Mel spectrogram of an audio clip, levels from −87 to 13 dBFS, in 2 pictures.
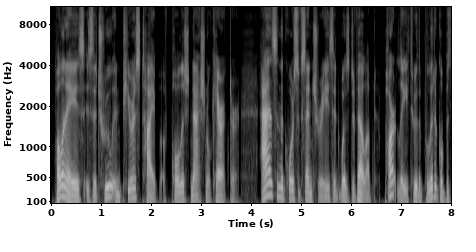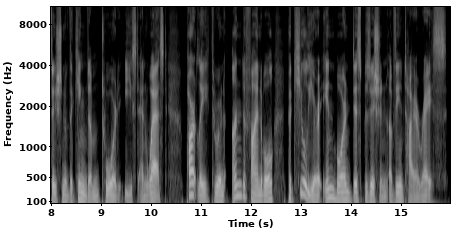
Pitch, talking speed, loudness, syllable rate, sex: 115 Hz, 165 wpm, -23 LUFS, 5.7 syllables/s, male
